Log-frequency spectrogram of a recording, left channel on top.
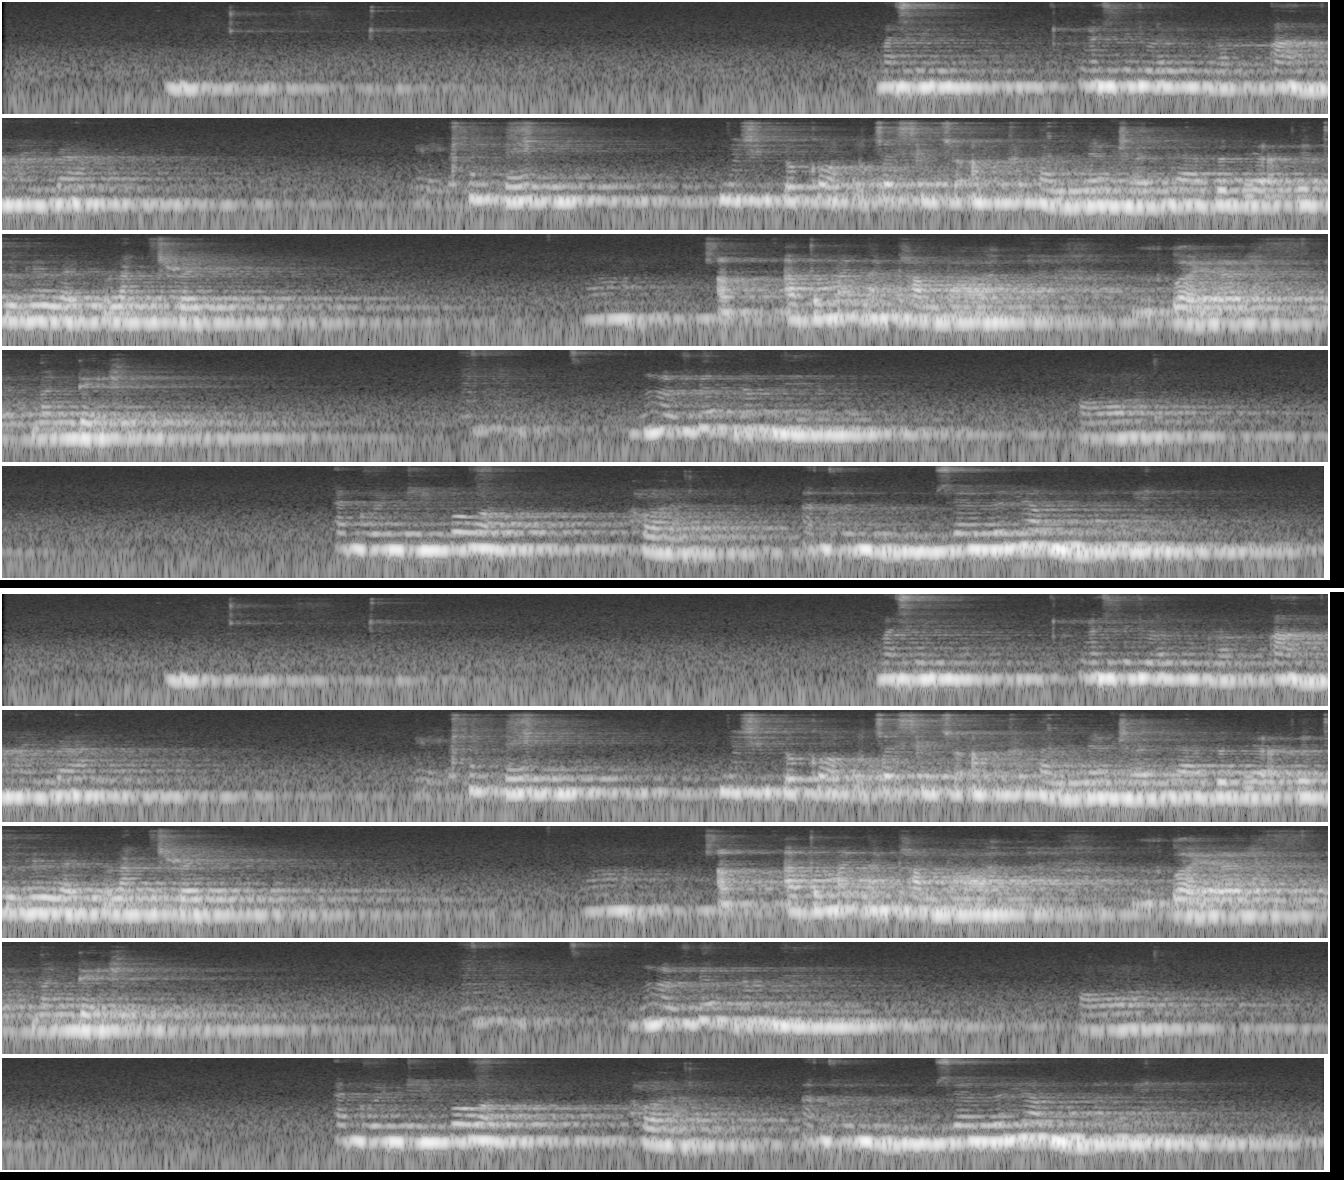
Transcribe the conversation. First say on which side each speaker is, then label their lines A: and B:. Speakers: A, on the left; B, on the right.
A: <inaudible>
B: ꯎꯝ ꯉꯁꯤ ꯉꯁꯤ ꯄꯨꯂꯞ ꯄꯨꯔꯛ ꯑ ꯅꯨꯡꯉꯥꯏꯕ꯭ꯔꯥ
A: ꯈꯪꯗꯦ ꯉꯁꯤꯗꯣꯀꯣ ꯑꯣꯠ ꯆꯠꯁꯤꯡꯁꯨ ꯑꯃꯈꯠꯇꯅꯤꯅ <unintelligible> ꯑꯇꯩꯗꯤ ꯂꯦꯛ ꯂꯥꯛꯇ꯭ꯔꯦ
B: ꯍꯥ
A: ꯑ ꯑꯗꯨꯃꯥꯏꯅ ꯐꯝꯕ ꯂꯣꯏꯔ ꯅꯪꯗꯤ
B: ꯎꯝ ꯅꯛꯑꯁꯤ ꯑꯗꯨꯝ ꯂꯩꯌꯦ
A: ꯑꯣ
B: <inaudible> ꯑꯩꯈꯣꯏꯒꯤ ꯀꯣ
A: ꯍꯣꯏ
B: ꯑꯈꯣꯏꯒꯤ ꯔꯨꯝꯁꯦ ꯂꯩꯌꯥꯝ ꯅꯪꯉꯦ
